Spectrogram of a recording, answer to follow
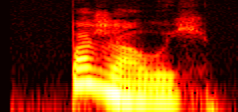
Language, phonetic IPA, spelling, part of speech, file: Russian, [pɐˈʐaɫʊj], пожалуй, adverb / verb, Ru-пожалуй.ogg
- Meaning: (adverb) 1. maybe, perhaps 2. I suppose (hesitant agreement or acceptance after some thought); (verb) second-person singular imperative perfective of пожа́ловать (požálovatʹ)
